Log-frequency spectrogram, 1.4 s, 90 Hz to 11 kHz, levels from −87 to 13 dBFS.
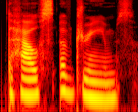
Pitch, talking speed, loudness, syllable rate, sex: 180 Hz, 175 wpm, -19 LUFS, 4.3 syllables/s, female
